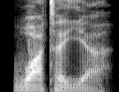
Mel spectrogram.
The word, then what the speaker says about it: what have you: Natural speech squeezes it. What have you becomes whata ya.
